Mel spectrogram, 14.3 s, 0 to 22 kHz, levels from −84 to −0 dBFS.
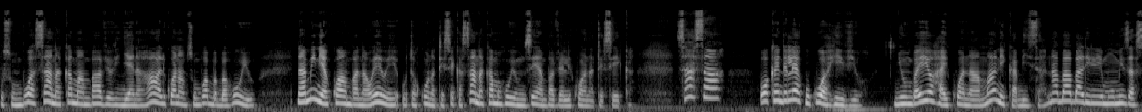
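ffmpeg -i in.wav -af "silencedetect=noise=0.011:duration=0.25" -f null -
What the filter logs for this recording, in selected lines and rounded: silence_start: 3.16
silence_end: 3.72 | silence_duration: 0.56
silence_start: 7.88
silence_end: 8.48 | silence_duration: 0.60
silence_start: 8.98
silence_end: 9.51 | silence_duration: 0.53
silence_start: 10.77
silence_end: 11.13 | silence_duration: 0.36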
